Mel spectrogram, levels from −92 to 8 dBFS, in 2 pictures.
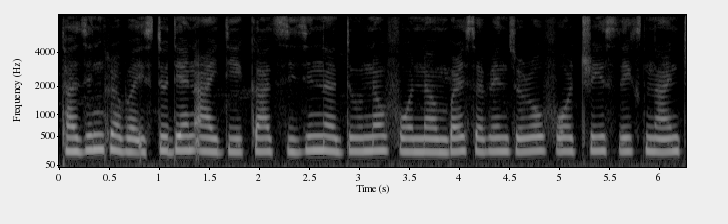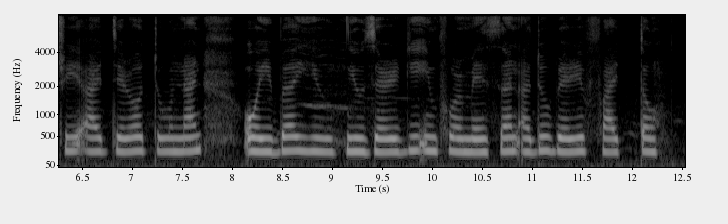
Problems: none marked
